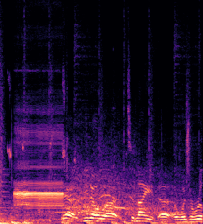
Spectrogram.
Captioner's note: buzzer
